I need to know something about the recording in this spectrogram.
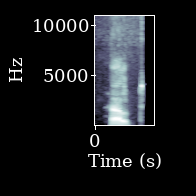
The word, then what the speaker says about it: helped: they said ask it they can't pronounce hell they said help it i've had it thousands of times so it's it's really like this helped oops yeah helped just eed becomes t that's right asked out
